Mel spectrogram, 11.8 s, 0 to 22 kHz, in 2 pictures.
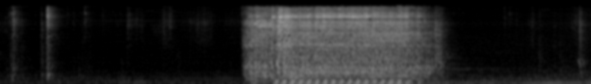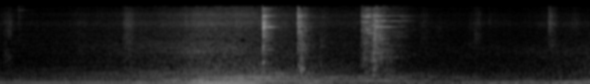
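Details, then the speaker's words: Yamaha scooter engine (X Ride/Mio J/Mio M3/Mio S) after setting intake and exhaust valve clearance to 0.06 at TDC, revving in bursts then settling to a smooth, even idle with no rough ticking; valve setting correct. "นี้เพื่อความราบรื่นเสียงครับพี่หมายความว่าการตั้งวาล์วของเราถูกต้องแล้วนี่ก็น่าฟังด้วยไม่หยาบเหมือนเสียงจั๊กจี้"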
